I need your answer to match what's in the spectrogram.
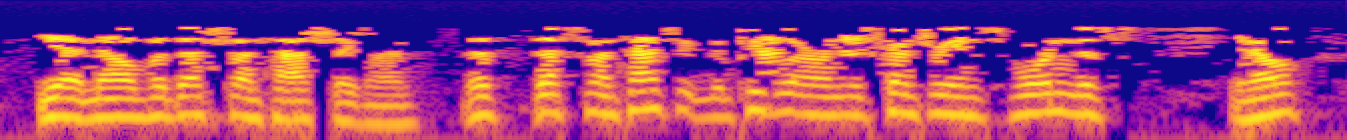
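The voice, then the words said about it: Irish accent. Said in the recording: “You sound like you got an Irish accent.”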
